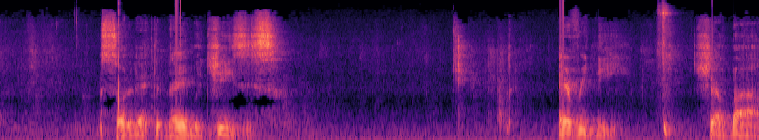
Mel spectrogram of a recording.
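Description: A man speaks emotionally in short bursts through a microphone.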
